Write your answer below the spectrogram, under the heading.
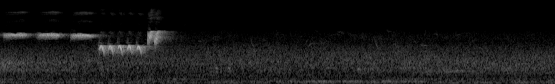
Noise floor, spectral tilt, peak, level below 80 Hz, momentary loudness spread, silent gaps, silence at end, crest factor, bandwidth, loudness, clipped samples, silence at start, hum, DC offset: -49 dBFS; -0.5 dB/octave; -10 dBFS; -64 dBFS; 25 LU; none; 0 s; 22 dB; 16 kHz; -24 LUFS; under 0.1%; 0 s; none; under 0.1%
